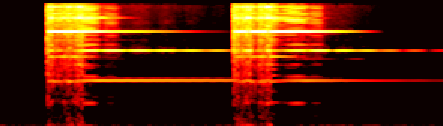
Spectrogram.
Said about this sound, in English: Then suddenly she ran across the road and rang Holmes's doorbell.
